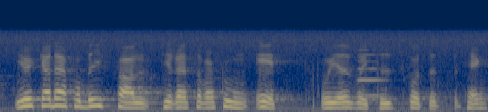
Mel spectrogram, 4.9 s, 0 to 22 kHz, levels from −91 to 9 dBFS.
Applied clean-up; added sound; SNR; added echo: none; Wind instrument, woodwind instrument; 18 dB; none.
